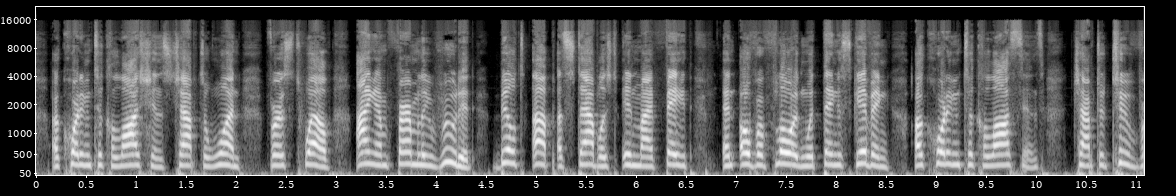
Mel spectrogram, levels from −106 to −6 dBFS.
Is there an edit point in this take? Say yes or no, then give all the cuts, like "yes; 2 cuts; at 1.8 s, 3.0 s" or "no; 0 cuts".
no; 0 cuts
